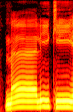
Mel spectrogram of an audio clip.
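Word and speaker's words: مَالِكِ: Huruf kaf jangan dipanjangkan bukan. Maiki yaumiddin. Maiki yaumiddin. Maliki yaumiddin. Tiib. Dan jangan sampai kafnya dipanjangkan. Di situ tidak ada huruf mad. Jadi enggak boleh dipanjangkan ya.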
